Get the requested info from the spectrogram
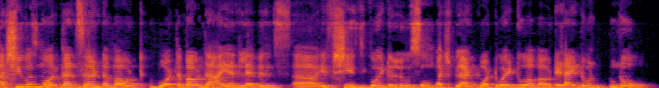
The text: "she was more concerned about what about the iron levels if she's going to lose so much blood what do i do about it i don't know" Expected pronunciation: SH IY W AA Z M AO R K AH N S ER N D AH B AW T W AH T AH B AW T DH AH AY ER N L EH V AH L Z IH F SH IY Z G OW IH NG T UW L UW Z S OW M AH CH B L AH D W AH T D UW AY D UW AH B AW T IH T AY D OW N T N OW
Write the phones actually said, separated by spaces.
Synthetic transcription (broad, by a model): SH IY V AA Z M AO R K AH N S ER N D AH B AW T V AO T AH B AW T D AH AY ER N L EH V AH L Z IH F SH IY Z G OW IH NG T UW L UW Z S OW M AH CH B L AH D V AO T D UW AY D UW AH B AW T IH T AY D OW N T N OW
